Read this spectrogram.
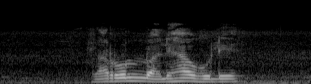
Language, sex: Southern Sotho, male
